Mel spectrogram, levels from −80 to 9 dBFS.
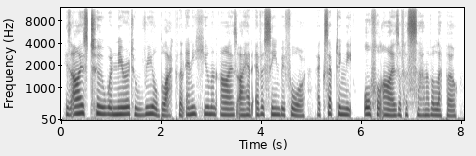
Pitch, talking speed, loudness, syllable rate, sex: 185 Hz, 180 wpm, -22 LUFS, 5.2 syllables/s, female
